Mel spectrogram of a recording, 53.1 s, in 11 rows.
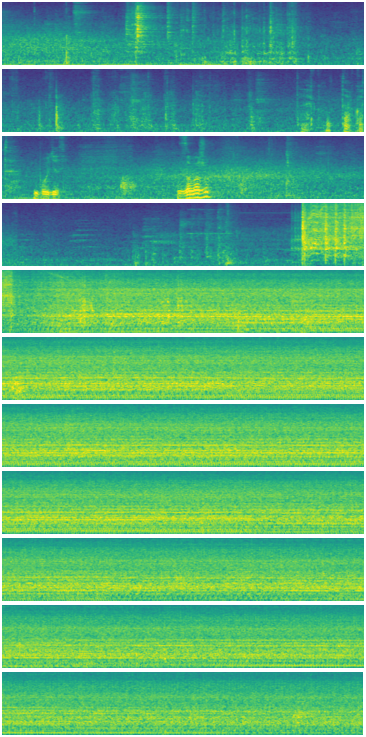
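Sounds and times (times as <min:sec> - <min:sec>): engine cranking: 0:18.4 - 0:22.8
engine idling: 0:18.5 - 0:53.0.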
